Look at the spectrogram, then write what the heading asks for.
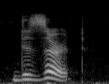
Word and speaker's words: dessert: for a dessert recipe where is the stress on the second syllable dessert dessert here means a sweet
